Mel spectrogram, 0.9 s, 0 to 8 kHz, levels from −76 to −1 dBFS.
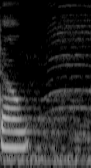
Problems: low volume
